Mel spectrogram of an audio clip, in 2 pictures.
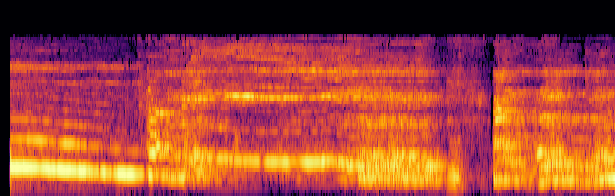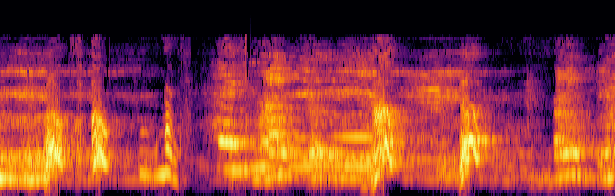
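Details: Pet dog howling along at home while another dog's howling plays from a screen; one long, smooth, slowly falling howl opens, followed by broken, wavering vocal sounds mixed with speech and played-back audio.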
